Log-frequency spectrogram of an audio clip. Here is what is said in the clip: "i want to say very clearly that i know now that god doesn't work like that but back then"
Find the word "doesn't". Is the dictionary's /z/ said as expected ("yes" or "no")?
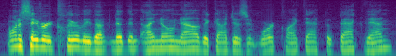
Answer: yes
